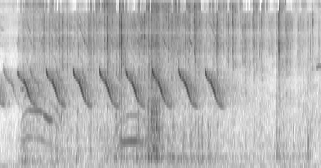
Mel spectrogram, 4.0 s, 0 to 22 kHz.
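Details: Northern cardinal recorded on 25 March 2020 singing a rapid series of about nine clear whistled notes, each sliding steeply downward, delivered evenly at roughly four per second, with faint background hiss.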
